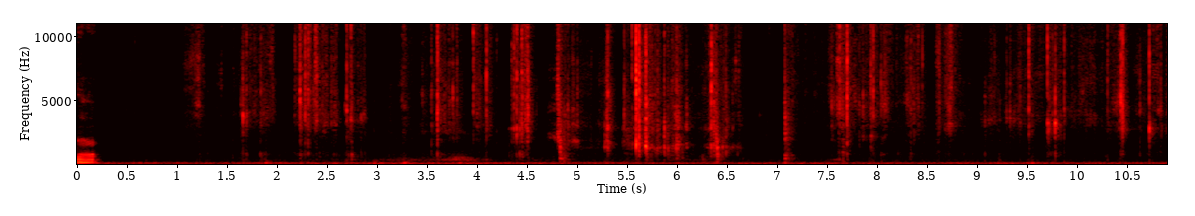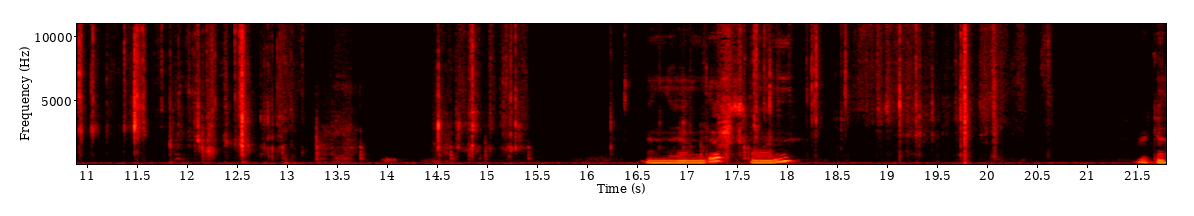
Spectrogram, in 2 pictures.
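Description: Thin foil crinkles and rustles between fingers.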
